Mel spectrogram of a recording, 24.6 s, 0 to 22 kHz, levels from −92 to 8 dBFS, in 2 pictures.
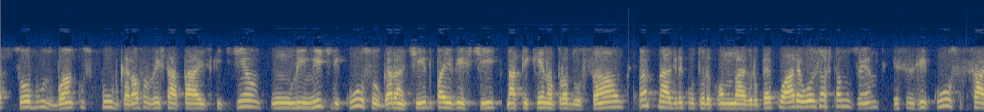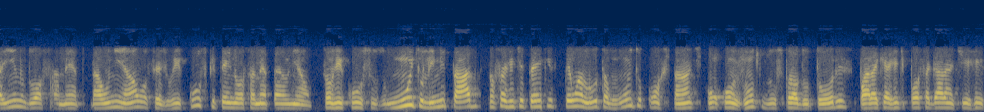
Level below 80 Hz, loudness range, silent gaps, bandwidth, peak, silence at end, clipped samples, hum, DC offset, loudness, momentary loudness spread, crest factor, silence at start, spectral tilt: -70 dBFS; 3 LU; none; 4.1 kHz; -2 dBFS; 0 s; under 0.1%; none; under 0.1%; -16 LUFS; 8 LU; 14 dB; 0 s; -8.5 dB/octave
